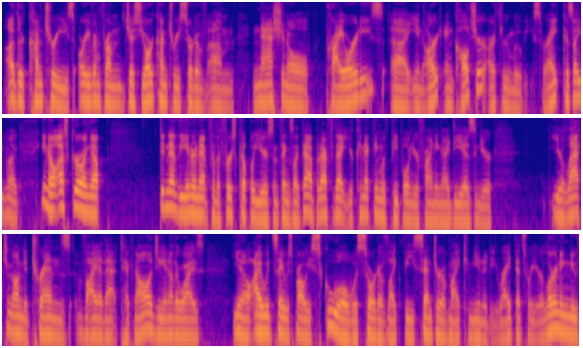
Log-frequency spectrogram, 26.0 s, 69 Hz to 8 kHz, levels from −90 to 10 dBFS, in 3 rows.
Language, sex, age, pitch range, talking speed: English, male, 30-49, 105-130 Hz, 205 wpm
